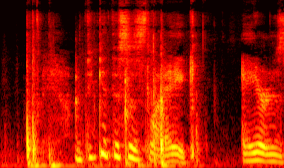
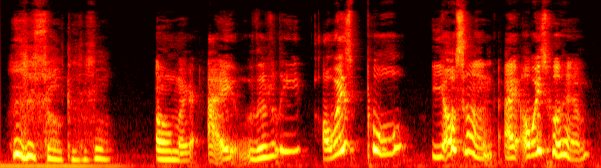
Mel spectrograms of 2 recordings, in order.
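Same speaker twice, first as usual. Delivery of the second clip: excited gush; 4 semitones higher, 8 dB louder than usual. Real, not acted. Excited over the pull.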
